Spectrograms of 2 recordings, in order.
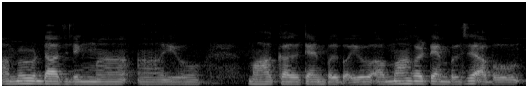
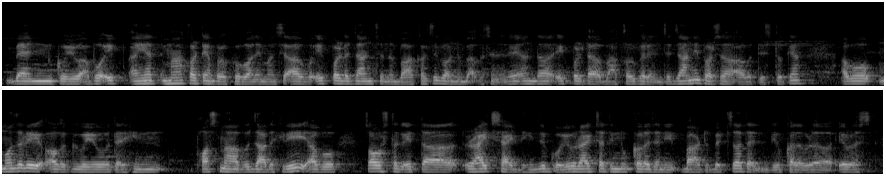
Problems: constant background noise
